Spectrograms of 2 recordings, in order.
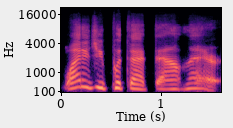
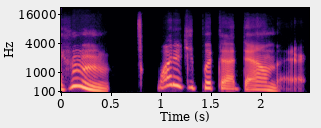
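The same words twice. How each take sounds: First: Imitating a friend's annoyed, higher-pitched snap; mock the friend's irritated question; angry, annoyed. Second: Higher, musing "Hmm" then a gently puzzled question; curious. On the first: Imitating a judgmental friend complaining about the phone holder, annoyed higher tone. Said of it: "in the most angry, like, annoyed way". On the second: Pretend. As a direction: ask it with open, wondering interest. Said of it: "if he was curious, he would say".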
